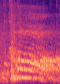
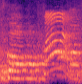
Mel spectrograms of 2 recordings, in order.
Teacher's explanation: >> বাতাস হবে না। কিন্তু খবরের সময় অনেক বাতাস বের হবে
